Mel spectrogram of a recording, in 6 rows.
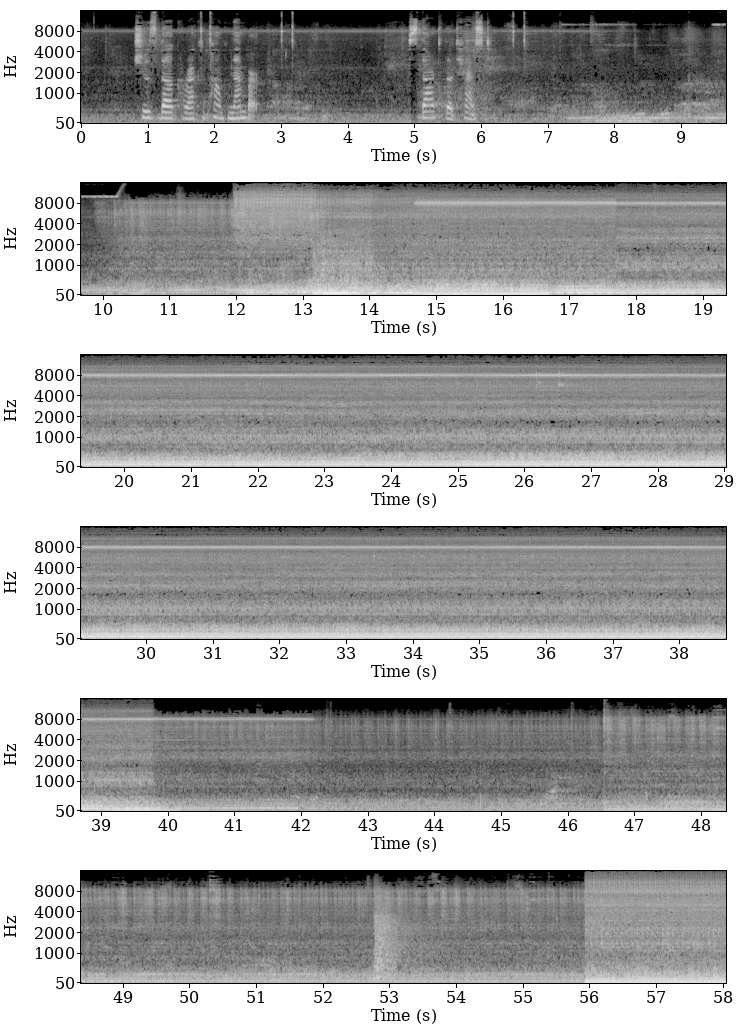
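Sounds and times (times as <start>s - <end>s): pump test bench humming: 9.4s - 43.0s, 54.5s - 58.0s.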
